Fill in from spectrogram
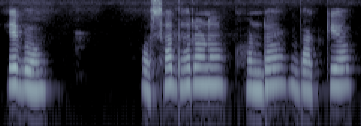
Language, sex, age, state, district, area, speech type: Odia, female, 18-30, Odisha, Rayagada, rural, spontaneous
